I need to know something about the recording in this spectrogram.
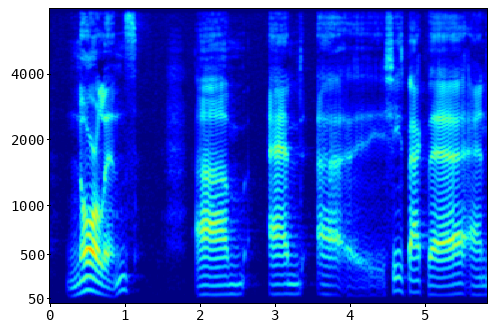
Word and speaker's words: New Orleans: in New Orleans and I was told that I needed to pronounce that noir lens and she's back there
